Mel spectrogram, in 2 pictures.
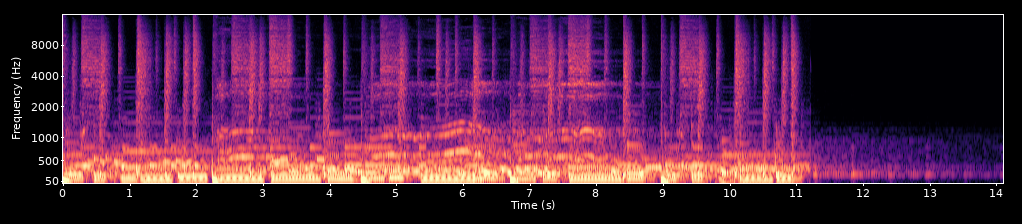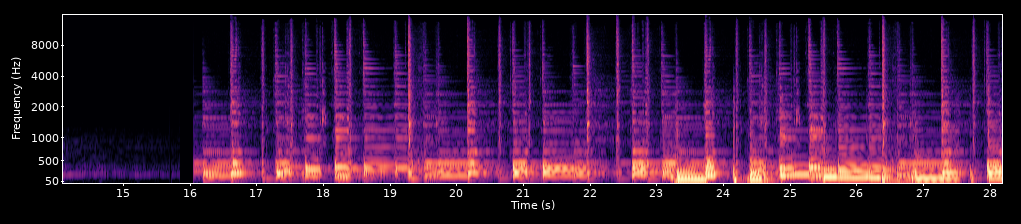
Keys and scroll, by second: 16.9 n, 23.3 r, 25.5 ctrl+s.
